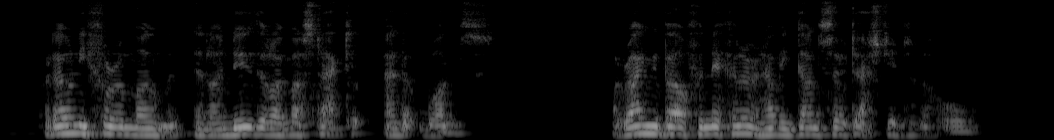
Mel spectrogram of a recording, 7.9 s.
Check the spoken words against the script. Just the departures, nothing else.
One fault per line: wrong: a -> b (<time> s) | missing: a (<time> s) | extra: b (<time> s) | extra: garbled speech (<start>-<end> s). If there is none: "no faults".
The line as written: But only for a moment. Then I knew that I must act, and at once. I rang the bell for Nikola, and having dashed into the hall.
extra: done so (6.0 s)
